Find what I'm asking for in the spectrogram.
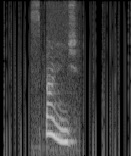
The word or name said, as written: sponge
